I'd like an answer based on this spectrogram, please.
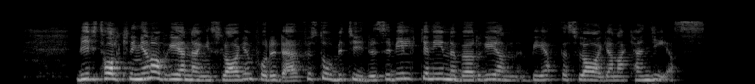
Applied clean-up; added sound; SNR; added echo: none; none; none; none.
